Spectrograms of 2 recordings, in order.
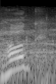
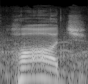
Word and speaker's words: Hogg: And I'd go, Hodge, Hodge, Hodge. And when Brad was playing, they'd go hog, hog, hog. And Shivarama Christian, I was on the commentary with him, and he's going, some of the Indian pronunciations you don't get right, Hoggy.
